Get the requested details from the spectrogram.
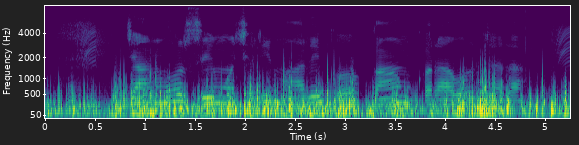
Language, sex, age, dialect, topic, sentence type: Bhojpuri, male, 18-24, Western, agriculture, statement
